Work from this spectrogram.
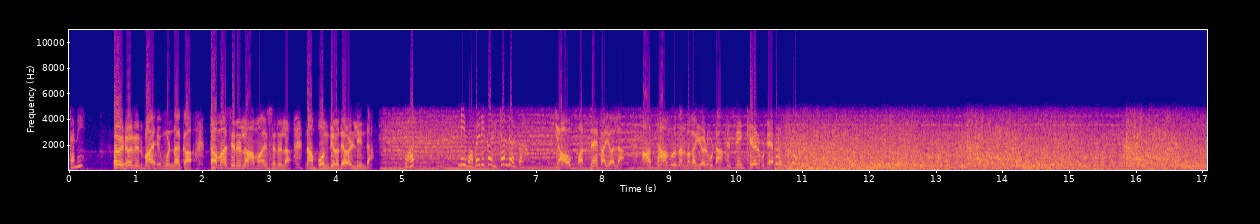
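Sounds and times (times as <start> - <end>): rumbling thunder: 10.5 - 17.0.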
